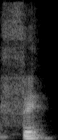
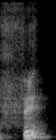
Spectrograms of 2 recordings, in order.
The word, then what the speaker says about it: fait: D'habitude, on ne prononce pas le T dans fait, c'est un fait, mais dans l'expression en fait, oui, on le prononce.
